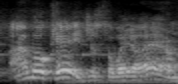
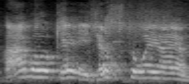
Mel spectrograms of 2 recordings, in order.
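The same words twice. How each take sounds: First: Said in the usual way. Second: Louder, higher, emphatic; affirmation called out. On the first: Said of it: "the next one is". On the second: Shown as a demonstration. Teacher leads the group affirmation, loud emphatic call. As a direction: proclaim it for everyone to repeat.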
